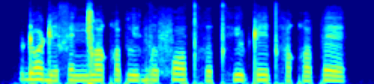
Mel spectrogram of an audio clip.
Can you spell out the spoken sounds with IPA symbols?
ɖ ɔ ɖ e s ɛ ŋ͡ǀ ɔ qʷ ə p l y ɡ w ə f ɔ t̪ʰ ə t̪ʰ y ʈ e t̪ʰ ə qʷ ɛ p ɛ

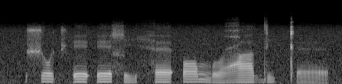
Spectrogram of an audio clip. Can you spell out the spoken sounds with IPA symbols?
ʃ o˦ t͡ʃʼ e˦ ʔ e˦ ɬ i˨ h ɛ˦ ʔ ɔ˦ m o˨ ʕ a˦ d i˦˨ kʼ ɛ˨

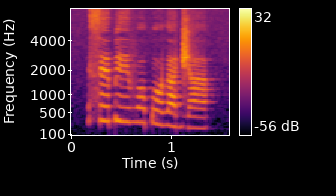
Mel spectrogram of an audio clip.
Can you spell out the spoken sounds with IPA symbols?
s ɛ˦ ɓ eː˦ v ɔ˦ ɓ ɔ˦ l a˦ d͡ʒ a˦

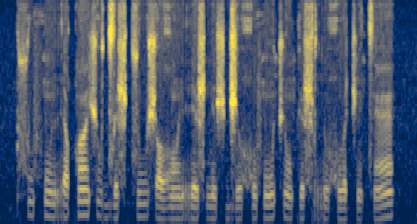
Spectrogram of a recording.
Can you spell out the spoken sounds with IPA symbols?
sʷ i f ũ r e qʷ ẽ ʃ u d͡z e ʂ t͡s u ʃ ɒ ʁʷ ẽ r e ʂ n e ʃ d͡ʒ e χʷ e f ũ t͡ʃ õ k e ʂ r u χʷ æ t͡ʃ ẽ t͡s æ̃

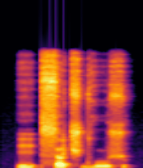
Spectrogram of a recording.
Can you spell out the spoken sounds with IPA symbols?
i˨ ʔ s ɐ˦ t͡ʃ dʱ u˨ ʃ

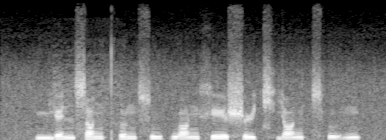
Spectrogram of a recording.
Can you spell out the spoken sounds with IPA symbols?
n̪ j ɛ˧˥ n s ɑ˥˧ ŋ t̪ʰ ɤ˥˩ ŋ s u˧˥ p w ɑ˧˥ ŋ x e˥˧ ɪ̯ ʂ ɻ̩˥˩ t͡ɕʰ j ɑ˧˥ ŋ t͡sʰ ʊ̰˨˩˦ ŋ

